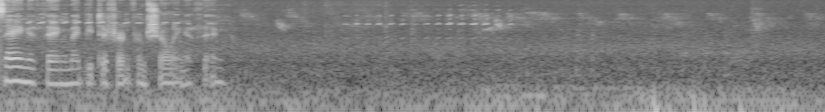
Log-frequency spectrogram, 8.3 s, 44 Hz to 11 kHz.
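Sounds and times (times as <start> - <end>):
speech: 0.0 - 2.4
birds chirping: 0.0 - 8.2.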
